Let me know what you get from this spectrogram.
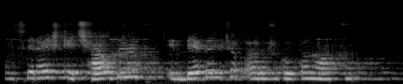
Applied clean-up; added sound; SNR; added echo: neural separator model SepFormer DNS4.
